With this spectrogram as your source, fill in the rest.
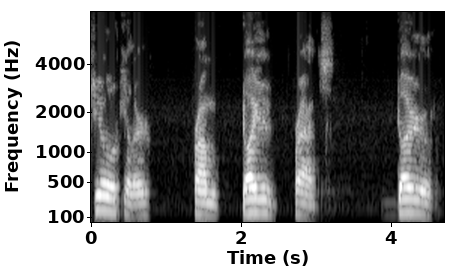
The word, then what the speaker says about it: Dole: killer from do brance do do is d o l e but if just the way you guys want to pronounce it but I pronounce it that da because I'm par princh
